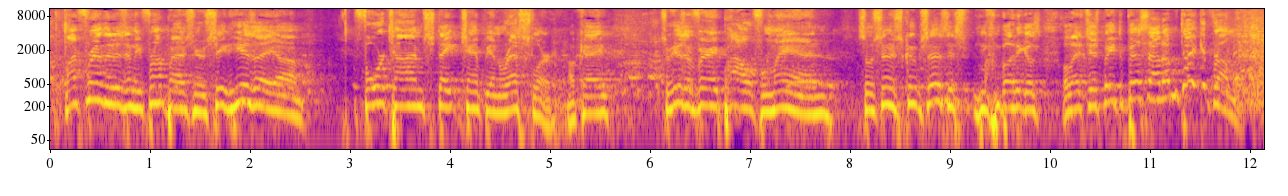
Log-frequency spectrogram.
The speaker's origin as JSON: {"language": "English", "region": "Alabama", "country": "United States", "moved": "yes"}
